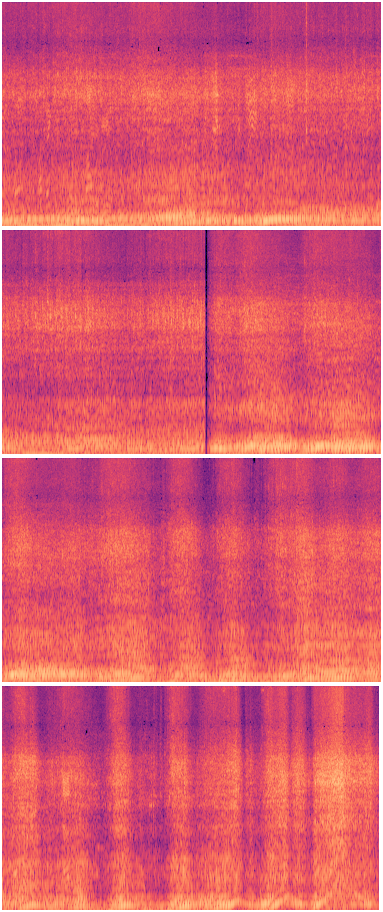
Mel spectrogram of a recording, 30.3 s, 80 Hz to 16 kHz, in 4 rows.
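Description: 650 hp LS1 V8 in a tube-chassis rock buggy, revved in repeated throttle blips as it crawls up a rock ledge, its pitch rising and falling over and over.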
